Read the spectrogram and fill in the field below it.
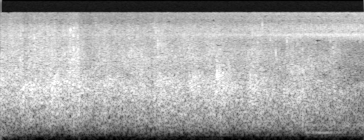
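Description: A crowd claps steadily on Choti Diwali for overseas members who sent their love, a dense wash of many hands applauding at an even level that eases off slightly toward the end, with no voices over it.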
